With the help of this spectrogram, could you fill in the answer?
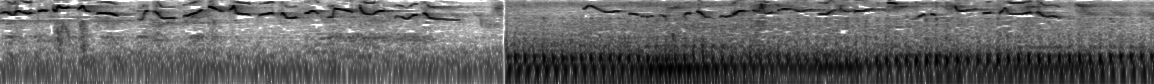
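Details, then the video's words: Shrill, quick zigzag warbling phrases from a leaf warbler (blereng, cikrak daun), continuing after an abrupt cut to a noisier, humming background. "BURUNG BLERENG - CIKRAK DAUN GACOR"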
